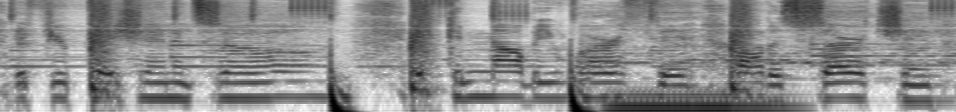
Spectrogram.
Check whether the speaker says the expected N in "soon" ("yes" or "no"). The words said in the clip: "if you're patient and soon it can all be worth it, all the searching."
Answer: no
